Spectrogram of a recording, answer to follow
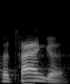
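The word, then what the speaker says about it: Khatanga: It's down the valley, the river's flowing north, obviously, and turned northeast towards the town of Hatanga. It's spelt with a K but pronounced with an H.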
